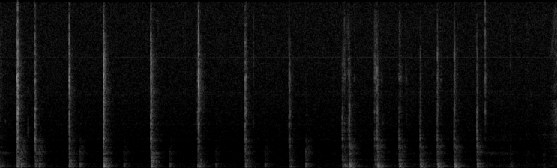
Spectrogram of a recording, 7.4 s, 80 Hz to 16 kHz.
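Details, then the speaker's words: 1967 Fender Bassman tube amp with sharp, uneven crackles and pops about two or three a second, from moisture-caused micro-cracks inside carbon composition resistors; fix: replace the resistors. "es microofissures à l'intérieur et à faire des bruits de craquement comme on vient d'entendre c'est typique parce qu'il y a de l'humidité qui vient se mettre à l'intérieur de la euh comment de de la résistance et on entend des petits craquements"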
